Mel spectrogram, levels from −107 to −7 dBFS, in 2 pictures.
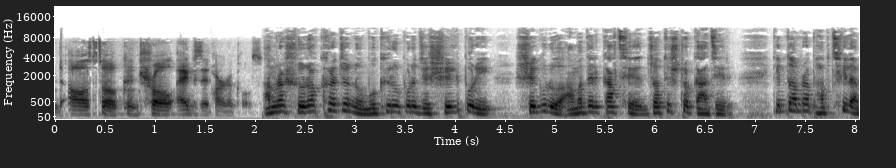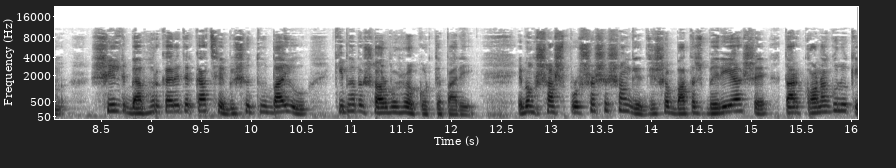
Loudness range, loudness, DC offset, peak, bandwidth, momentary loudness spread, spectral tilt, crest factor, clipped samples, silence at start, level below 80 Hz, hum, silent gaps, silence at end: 2 LU; -20 LUFS; under 0.1%; 0 dBFS; 11.5 kHz; 9 LU; -5 dB/octave; 20 dB; under 0.1%; 0 s; -56 dBFS; none; none; 0 s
